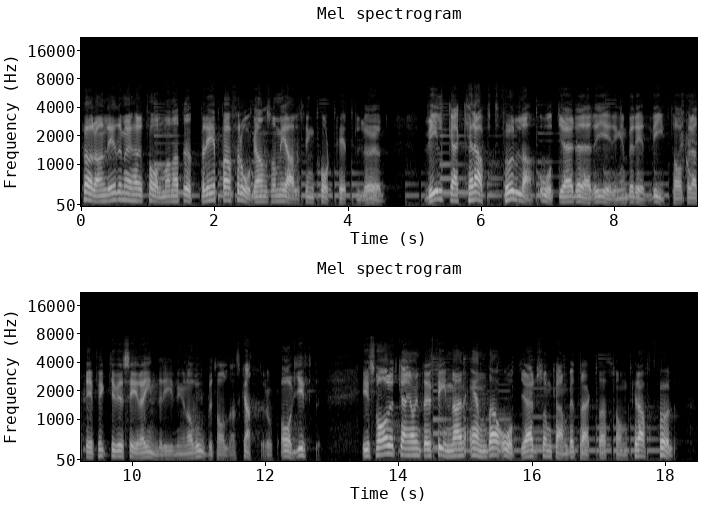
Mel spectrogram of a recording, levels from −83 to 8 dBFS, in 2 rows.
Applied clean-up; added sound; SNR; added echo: neural mask model RNNoise.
